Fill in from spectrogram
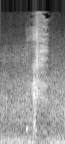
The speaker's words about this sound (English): Random sunlight sneeze. You know how the sun, when it hits you and you're just gonna sneeze?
